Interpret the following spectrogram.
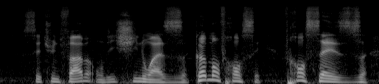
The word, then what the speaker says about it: chinoise: Baker américain américain waywong chinoise chinoise ok là wewong c'est une femme on dit chinoise comme en français française chinoise on prononce la fin du mot quand c'est une nationalité féminine ok maintenant j'ai quelques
